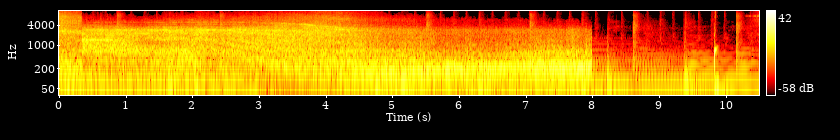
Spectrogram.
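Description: Boeing E-3 Sentry jet flying past overhead, its four jet engines making a loud rushing noise with a turbine whine that falls in pitch as it passes. About eight seconds in the engine sound cuts off abruptly and light background music takes over.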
